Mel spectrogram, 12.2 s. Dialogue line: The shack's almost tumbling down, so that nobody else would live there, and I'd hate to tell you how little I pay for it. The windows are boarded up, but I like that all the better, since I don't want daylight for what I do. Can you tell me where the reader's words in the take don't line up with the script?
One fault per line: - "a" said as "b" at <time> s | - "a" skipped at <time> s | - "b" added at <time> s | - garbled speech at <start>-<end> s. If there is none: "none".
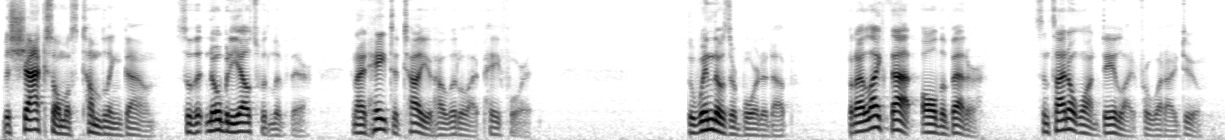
none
